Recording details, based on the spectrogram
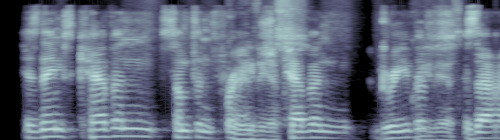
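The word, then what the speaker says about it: Grevioux: Kevin Grievous. Is that how it's pronounced? Grievous.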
